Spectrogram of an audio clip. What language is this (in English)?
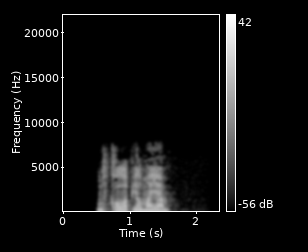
Bashkir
